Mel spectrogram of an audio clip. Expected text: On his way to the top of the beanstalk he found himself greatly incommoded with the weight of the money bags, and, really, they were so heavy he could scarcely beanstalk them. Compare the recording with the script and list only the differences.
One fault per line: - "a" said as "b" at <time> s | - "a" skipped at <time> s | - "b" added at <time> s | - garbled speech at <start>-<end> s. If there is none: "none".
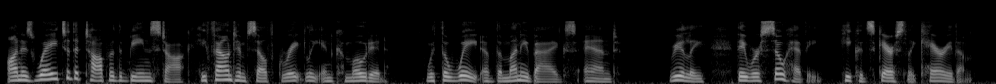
- "beanstalk" said as "carry" at 9.2 s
